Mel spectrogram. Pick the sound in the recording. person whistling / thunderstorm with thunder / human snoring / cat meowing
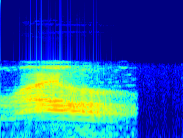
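cat meowing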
